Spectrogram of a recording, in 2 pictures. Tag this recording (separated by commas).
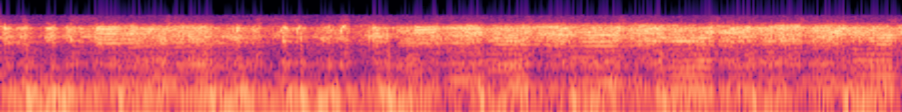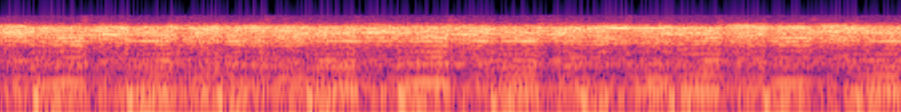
Music, Blues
